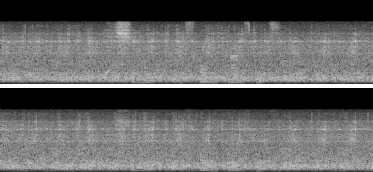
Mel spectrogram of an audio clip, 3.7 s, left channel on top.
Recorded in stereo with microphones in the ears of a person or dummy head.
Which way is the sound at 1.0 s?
50° left (ahead or behind).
